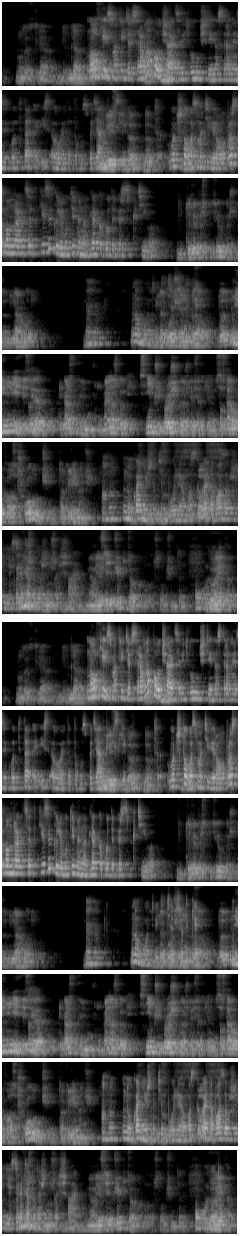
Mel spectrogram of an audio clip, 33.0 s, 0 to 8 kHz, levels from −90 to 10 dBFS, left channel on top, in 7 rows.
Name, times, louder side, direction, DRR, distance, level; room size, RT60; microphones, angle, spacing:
voice 1, 0.3-2.2 2.8-3.4 6.6-7.7 8.3-8.5 12.9-14.7 15.8-15.9 17.1-25.4 26.1-27.7 28.6-32.9, equal, 5° right, -3 dB, 1.1 m, -34 dB
voice 2, 1.7-7.0 7.8-12.5 15.8-16.2 16.7-18.1 19.4-19.7 22.3-22.4 25.6-29.9 32.2-32.7, right 4 dB, 65° right, 7 dB, 0.5 m, -32 dB
5.7 x 2.3 x 3.2 m, 0.71 s
head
